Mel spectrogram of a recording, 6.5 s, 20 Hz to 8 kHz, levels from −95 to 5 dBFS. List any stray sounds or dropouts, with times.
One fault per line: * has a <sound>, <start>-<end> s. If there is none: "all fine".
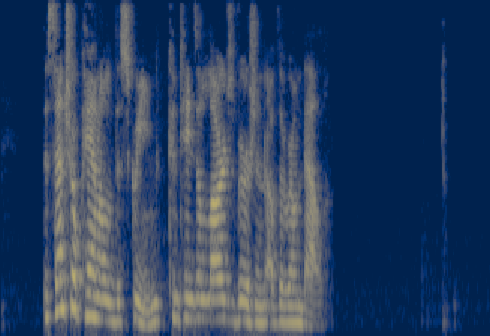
all fine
